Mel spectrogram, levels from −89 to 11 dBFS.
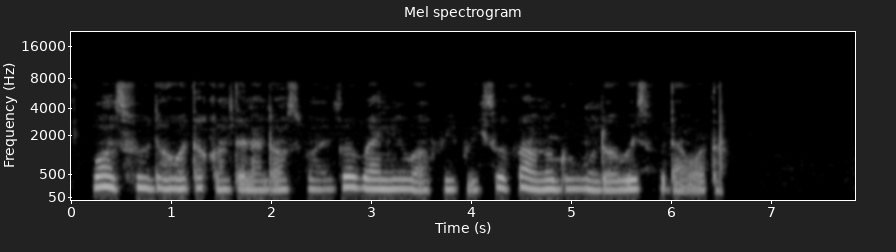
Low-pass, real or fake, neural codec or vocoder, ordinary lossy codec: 7.2 kHz; real; none; Opus, 64 kbps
